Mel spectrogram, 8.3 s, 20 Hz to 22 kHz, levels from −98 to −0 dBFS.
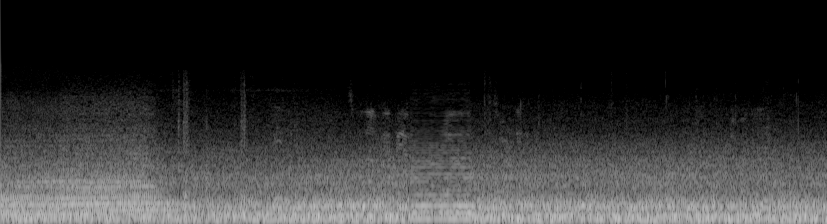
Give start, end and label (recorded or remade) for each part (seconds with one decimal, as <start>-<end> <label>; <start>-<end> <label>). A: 0.0-4.1 recorded; 4.1-4.7 remade; 4.7-8.3 recorded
